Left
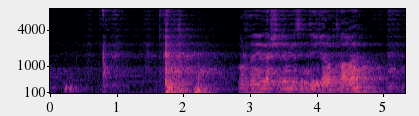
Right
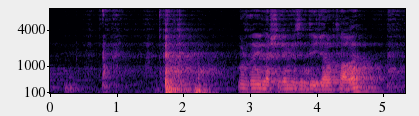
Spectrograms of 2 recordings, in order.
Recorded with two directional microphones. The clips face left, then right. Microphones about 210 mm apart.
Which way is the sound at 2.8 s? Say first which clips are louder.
Right 3 dB; 15° right (ahead or behind).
